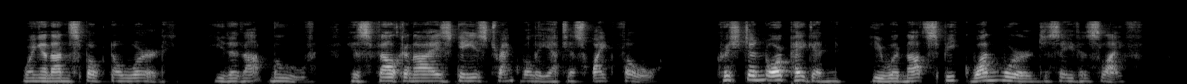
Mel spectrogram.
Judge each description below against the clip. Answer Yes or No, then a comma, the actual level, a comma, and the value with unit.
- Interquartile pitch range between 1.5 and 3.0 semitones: Yes, average, 2.7 semitones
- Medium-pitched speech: Yes, medium, 150 Hz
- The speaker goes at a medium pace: Yes, average, 150 wpm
